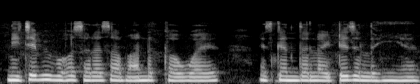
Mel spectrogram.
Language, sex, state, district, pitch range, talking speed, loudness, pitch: Hindi, female, Uttar Pradesh, Lalitpur, 175-195 Hz, 200 wpm, -13 LUFS, 185 Hz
